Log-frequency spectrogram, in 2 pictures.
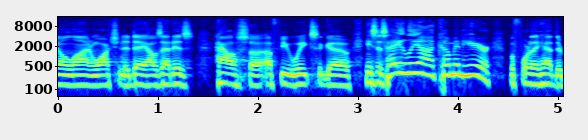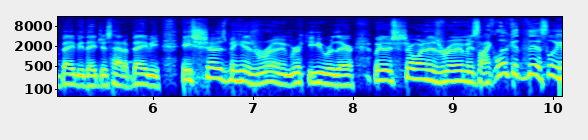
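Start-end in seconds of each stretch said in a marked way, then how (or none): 3.3-4.4 high, bright excited call from the next room. Retold or imitated. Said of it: "he's so excited". 9.4-10.1 high, eager showing-off; excited. Retold or imitated. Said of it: "he's so excited".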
